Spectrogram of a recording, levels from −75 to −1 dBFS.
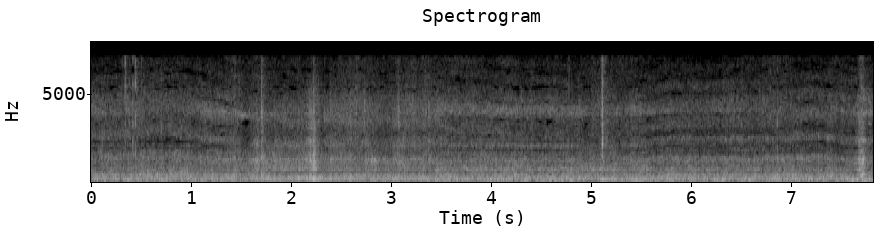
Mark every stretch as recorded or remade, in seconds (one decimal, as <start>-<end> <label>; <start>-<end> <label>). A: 0.0-1.5 recorded; 1.5-3.5 remade; 3.5-4.9 recorded; 4.9-5.4 remade; 5.4-7.8 recorded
